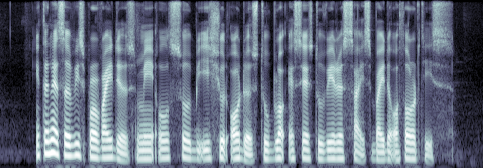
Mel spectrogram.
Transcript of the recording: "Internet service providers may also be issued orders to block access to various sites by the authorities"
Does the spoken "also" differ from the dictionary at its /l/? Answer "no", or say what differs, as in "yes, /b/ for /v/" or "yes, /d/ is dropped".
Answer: no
